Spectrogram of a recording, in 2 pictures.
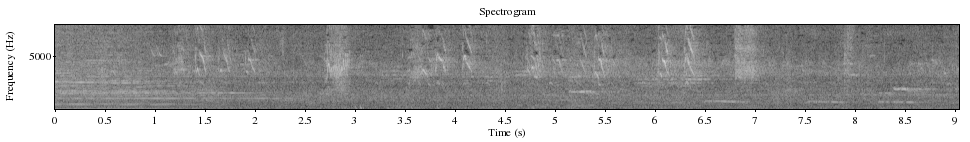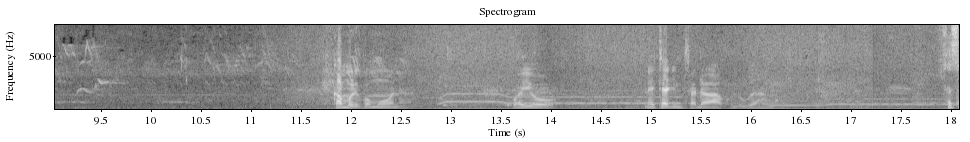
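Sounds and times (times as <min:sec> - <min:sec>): birds chirping: 0:11.0 - 0:18.0
steady background hiss: 0:11.0 - 0:18.0.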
